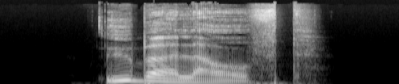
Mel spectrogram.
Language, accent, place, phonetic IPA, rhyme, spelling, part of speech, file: German, Germany, Berlin, [ˈyːbɐˌlaʊ̯ft], -yːbɐlaʊ̯ft, überlauft, verb, De-überlauft.ogg
- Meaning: second-person plural dependent present of überlaufen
